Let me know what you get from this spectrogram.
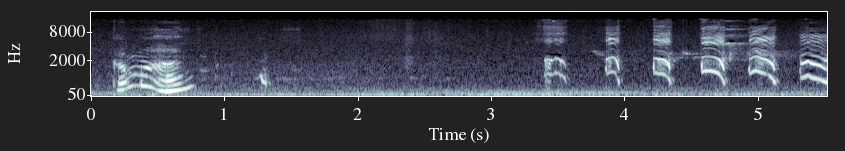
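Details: Two-week-old British Labrador Retriever puppies from a litter of six born June 24th, 2015: a wavering, rising-and-falling whine opens, then a run of short, downward-bending yelps near the end, over a steady low hum.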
